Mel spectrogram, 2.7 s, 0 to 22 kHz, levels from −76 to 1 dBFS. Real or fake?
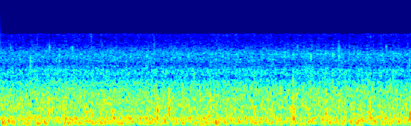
real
